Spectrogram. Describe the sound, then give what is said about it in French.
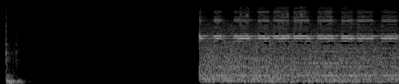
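After a short silence, tractor horns suddenly blare in a loud, sustained, high-pitched honk over a dense rumble of engines and background noise that continues to the end, as dozens of farmers protest with their tractors in the streets of Senlis. “Des messages visibles devant leurs tracteurs et des coups de klaxon.”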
